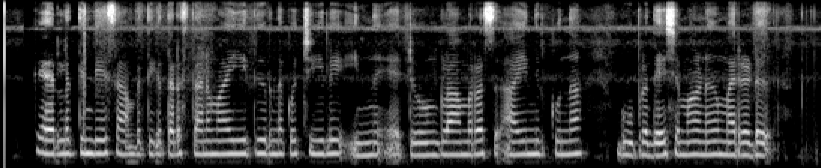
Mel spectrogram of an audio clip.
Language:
Malayalam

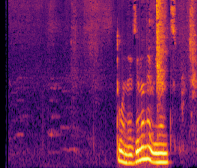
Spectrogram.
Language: Latvian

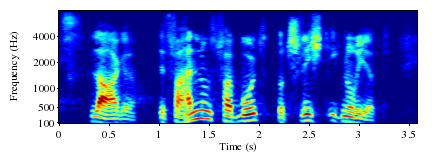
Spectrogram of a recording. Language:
German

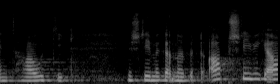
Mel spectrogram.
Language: Swiss German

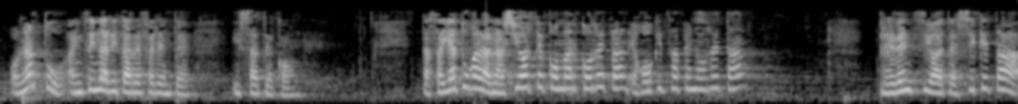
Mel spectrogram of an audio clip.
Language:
Basque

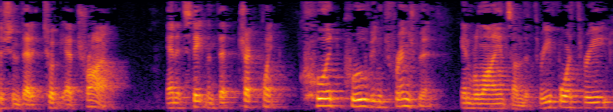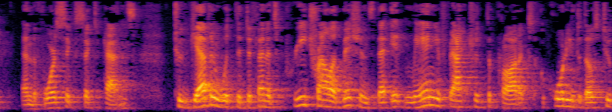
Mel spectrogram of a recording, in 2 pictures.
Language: English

